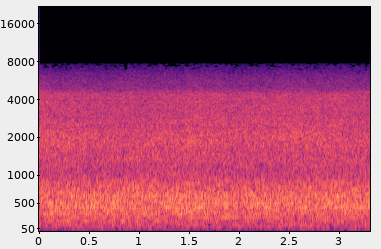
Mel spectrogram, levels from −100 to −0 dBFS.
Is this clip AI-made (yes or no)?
no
